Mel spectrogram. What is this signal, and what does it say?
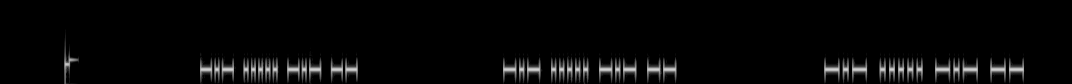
Morse code, heard as a keyed tone, about 28 wpm, 700 Hz. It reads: K5KM K5KM K5KM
